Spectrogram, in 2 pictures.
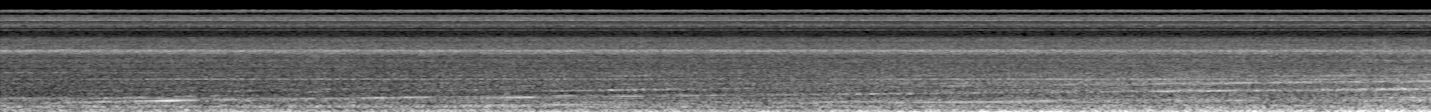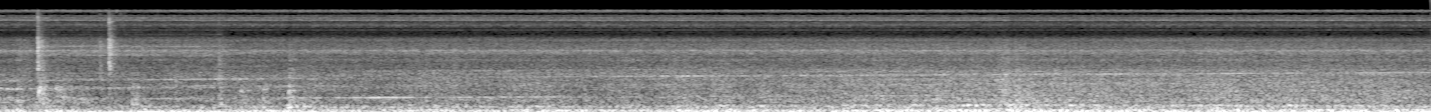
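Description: An NS SGM Sprinter electric multiple unit accelerating, heard from its cab. The electric traction whine climbs steadily in pitch while the rumble of the wheels on the rails grows louder. Two sharp clicks come about halfway through.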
